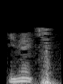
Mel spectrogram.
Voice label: turkish cow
